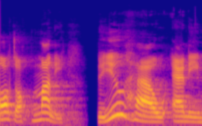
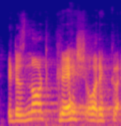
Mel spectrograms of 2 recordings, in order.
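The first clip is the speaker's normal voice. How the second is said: normal talking voice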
